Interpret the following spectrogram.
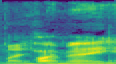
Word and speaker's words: Pai Mei: Pai Mei, yeah.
